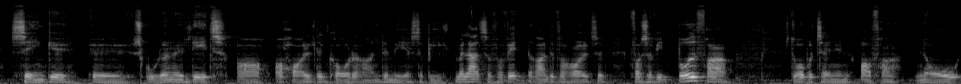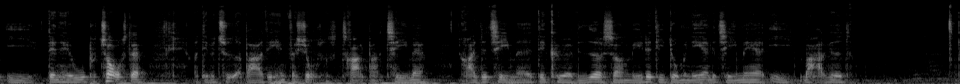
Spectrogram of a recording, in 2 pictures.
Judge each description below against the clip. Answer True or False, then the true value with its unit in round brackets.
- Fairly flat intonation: True (2.2 semitones)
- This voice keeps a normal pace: True (160 wpm)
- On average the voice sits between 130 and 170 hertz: False (105 Hz)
